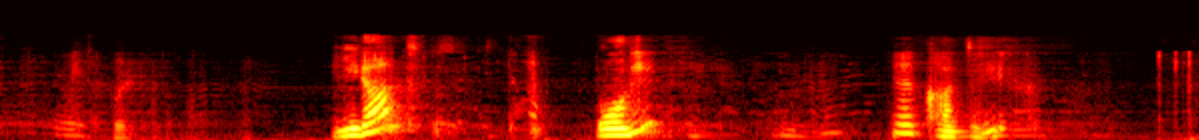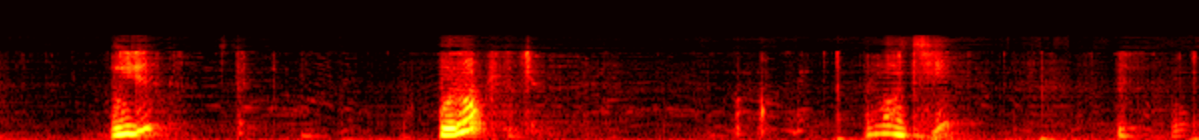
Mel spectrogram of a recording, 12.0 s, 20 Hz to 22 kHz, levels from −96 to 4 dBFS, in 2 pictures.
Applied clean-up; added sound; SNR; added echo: neural mask model DeepFilterNet 3.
